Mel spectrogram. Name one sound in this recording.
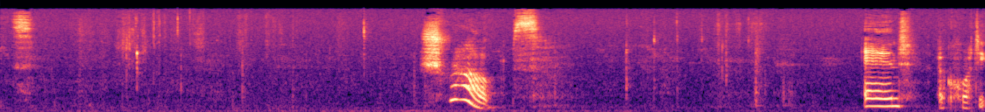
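A small animal paws at a sheet of paper, rustling it.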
